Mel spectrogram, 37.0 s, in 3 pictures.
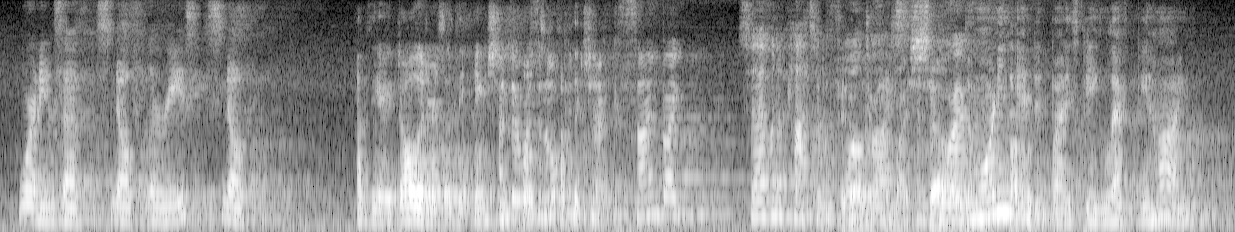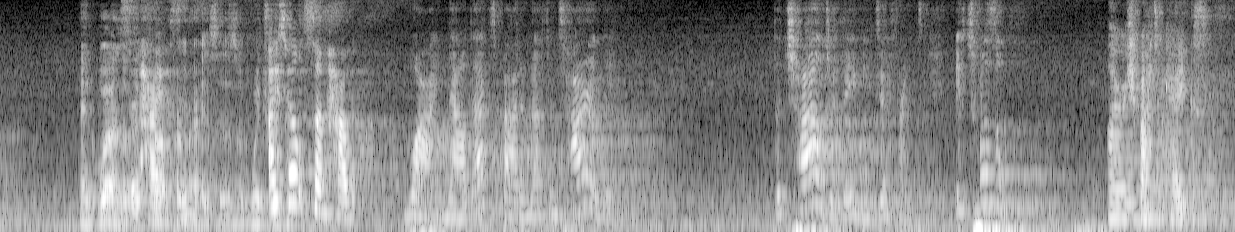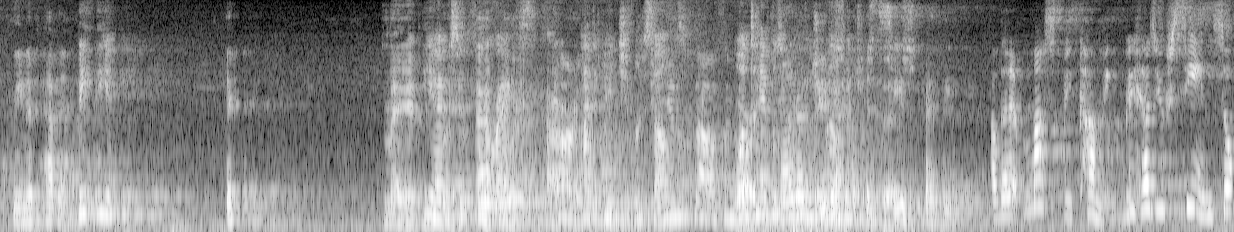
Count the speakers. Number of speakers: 9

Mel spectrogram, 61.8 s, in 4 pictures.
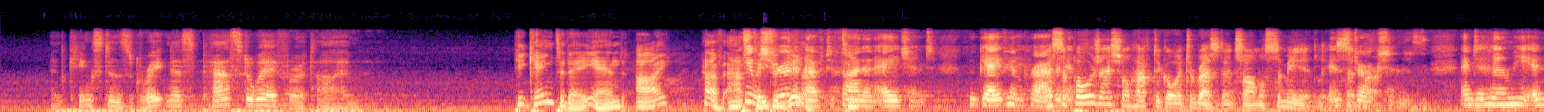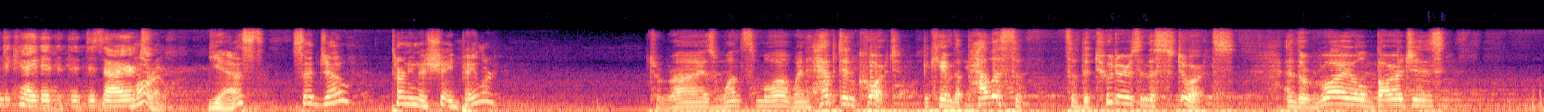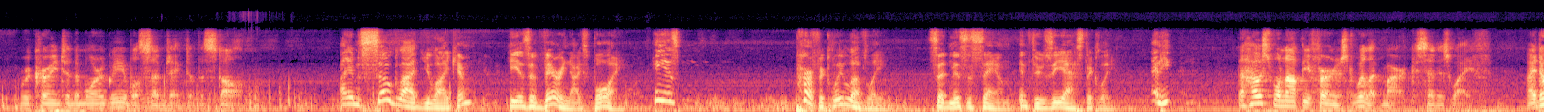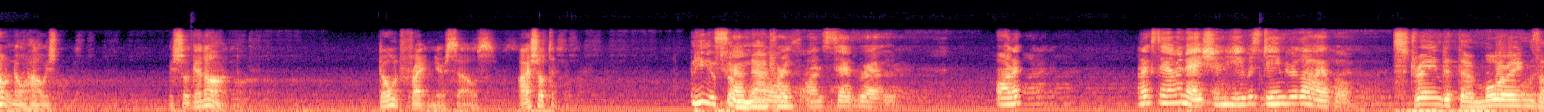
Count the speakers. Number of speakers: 4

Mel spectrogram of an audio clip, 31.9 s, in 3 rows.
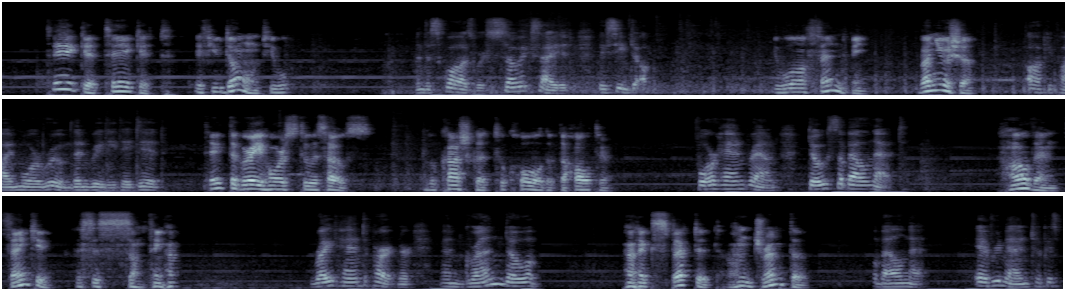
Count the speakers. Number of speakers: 2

